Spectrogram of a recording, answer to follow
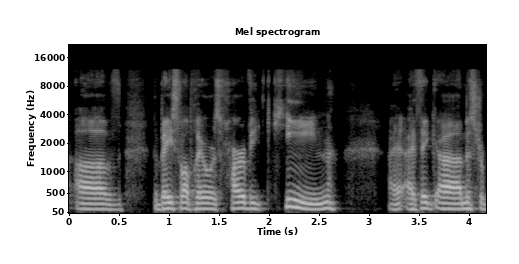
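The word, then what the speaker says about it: Harvey Kuenn: Gary Bailey I I I mispronounced the correct pronunciation of the baseball player was Harvey Keane I I think uh Mr Bailey wanted to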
